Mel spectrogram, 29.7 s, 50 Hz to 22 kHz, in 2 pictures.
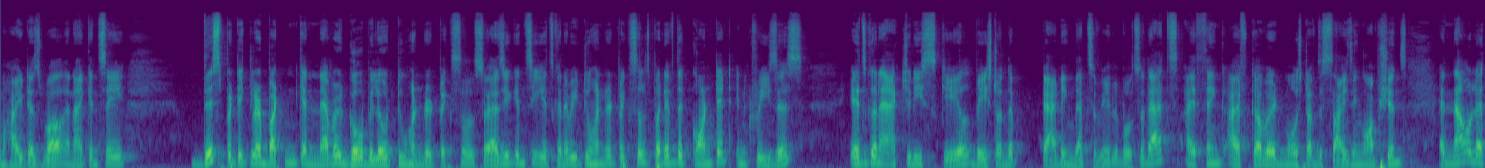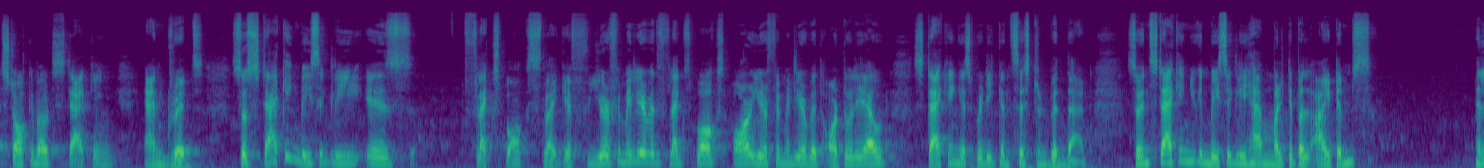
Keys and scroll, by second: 2.8-3.7 typing, 7.6-9.7 typing, 12.1 super+z, 12.8 super+z, 26.9 super+d, 28.0 super+z.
